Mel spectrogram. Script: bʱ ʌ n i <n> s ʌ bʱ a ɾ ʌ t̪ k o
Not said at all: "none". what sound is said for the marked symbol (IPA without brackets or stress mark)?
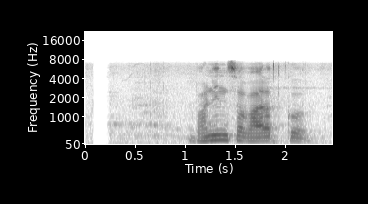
n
